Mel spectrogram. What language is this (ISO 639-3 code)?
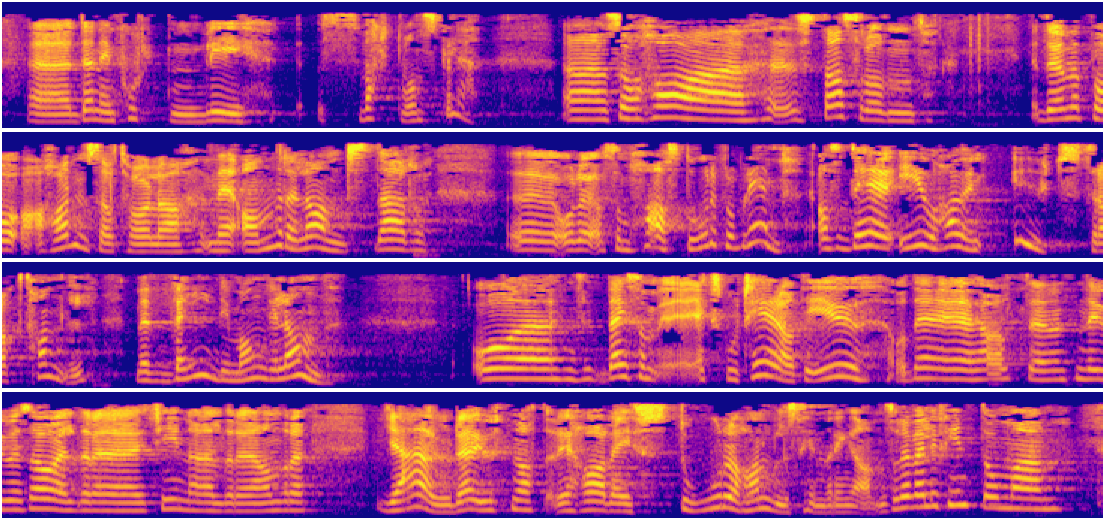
nor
